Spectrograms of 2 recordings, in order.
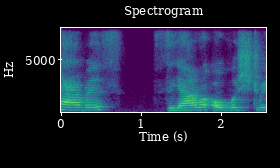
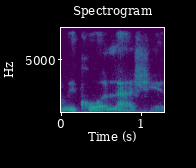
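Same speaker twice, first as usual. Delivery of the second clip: whisper; 19 dB quieter than usual. Real, not acted. Aside while checking details.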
